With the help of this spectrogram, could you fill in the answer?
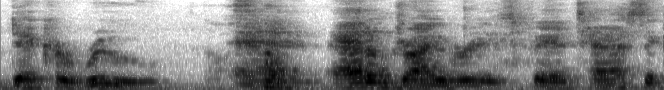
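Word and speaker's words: Carrouges: it all up but in the movie they call him decaroo and adam driver is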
